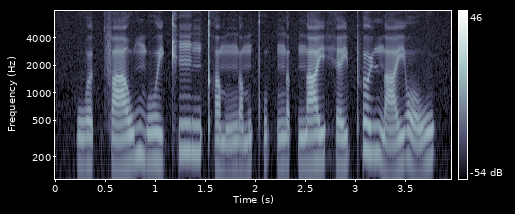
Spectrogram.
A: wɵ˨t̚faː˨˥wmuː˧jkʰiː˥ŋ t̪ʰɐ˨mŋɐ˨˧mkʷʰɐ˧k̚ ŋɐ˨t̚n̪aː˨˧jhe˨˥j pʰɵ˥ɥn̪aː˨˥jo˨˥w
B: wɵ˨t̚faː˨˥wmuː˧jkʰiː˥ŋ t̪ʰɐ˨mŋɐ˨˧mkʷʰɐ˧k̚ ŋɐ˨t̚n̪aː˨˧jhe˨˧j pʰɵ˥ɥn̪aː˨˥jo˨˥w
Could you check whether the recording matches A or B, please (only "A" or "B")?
B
